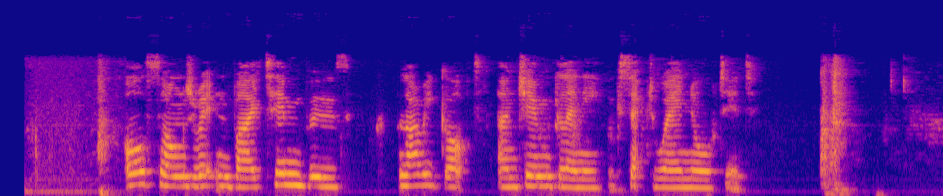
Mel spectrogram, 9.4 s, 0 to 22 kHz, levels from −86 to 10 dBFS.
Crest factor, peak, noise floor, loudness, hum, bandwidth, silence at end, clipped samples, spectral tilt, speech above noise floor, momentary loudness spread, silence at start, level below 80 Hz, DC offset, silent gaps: 14 dB; 0 dBFS; -65 dBFS; -14 LUFS; none; 7.2 kHz; 0.95 s; under 0.1%; -4.5 dB/octave; 51 dB; 15 LU; 0.25 s; -42 dBFS; under 0.1%; none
